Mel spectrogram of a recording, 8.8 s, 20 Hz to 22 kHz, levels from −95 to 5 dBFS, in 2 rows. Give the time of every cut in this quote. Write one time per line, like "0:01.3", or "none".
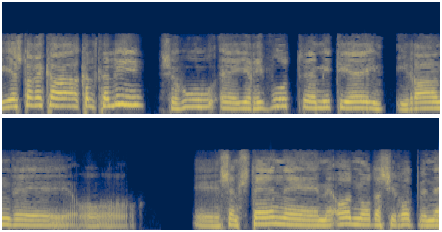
0:01.4
0:03.2
0:04.0
0:06.6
